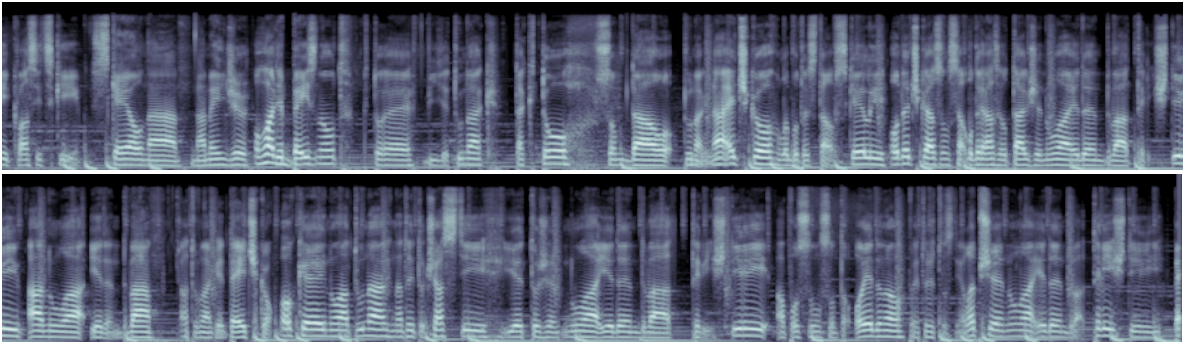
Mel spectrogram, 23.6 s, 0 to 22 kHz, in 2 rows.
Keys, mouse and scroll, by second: 2.2 middle click, 3.5 click, 6.8 click, 16.0 click, 16.1-16.4 drag, 16.5 click, 19.5-20.8 drag, 20.9 click, 23.4-23.6 drag.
